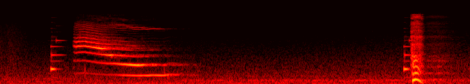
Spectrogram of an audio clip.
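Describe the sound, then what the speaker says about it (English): A cat in Genshin Impact gives a short chirp, then a drawn-out meow, and after a pause another brief sharp cry, each close and clear over quiet game ambience. "Look! A cat!"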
